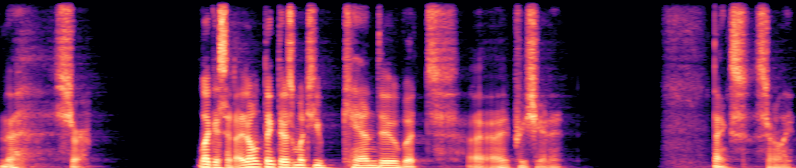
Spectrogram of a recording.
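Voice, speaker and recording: Man playing a moody, expressive young dream god. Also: lowish voice, a little slow, vocal fry, long pauses, full character voice. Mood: hurt, vulnerable. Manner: modern slangy, sweary, sarcastic, emotionally expressive. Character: moody young male dream god, sarcastic, wounded, fond. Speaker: voice actor in audio roleplay. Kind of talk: intimate audio roleplay acting.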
